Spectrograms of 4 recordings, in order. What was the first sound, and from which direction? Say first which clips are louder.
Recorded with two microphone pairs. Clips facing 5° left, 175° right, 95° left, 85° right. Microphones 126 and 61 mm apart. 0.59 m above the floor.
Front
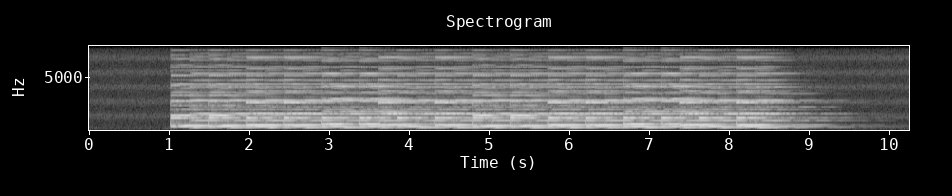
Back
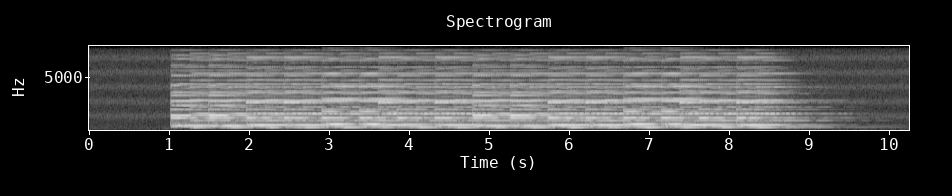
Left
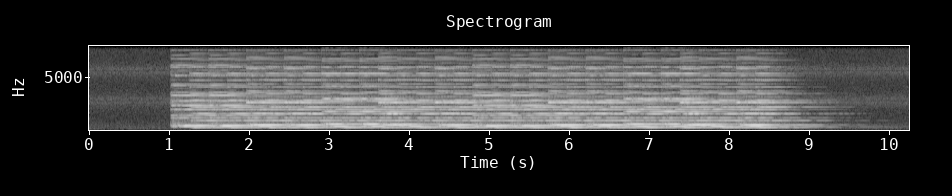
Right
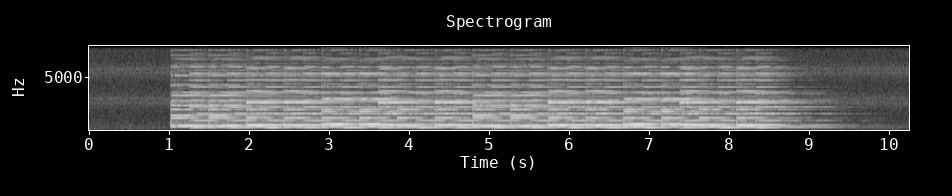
A ringtone: front 2 dB, right 2 dB; 45° right.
